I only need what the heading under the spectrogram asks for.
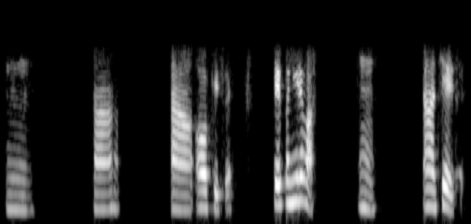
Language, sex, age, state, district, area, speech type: Tamil, female, 30-45, Tamil Nadu, Tirunelveli, urban, conversation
